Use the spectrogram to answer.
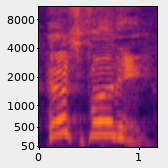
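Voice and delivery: mocking biker. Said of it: "And that guy goes".

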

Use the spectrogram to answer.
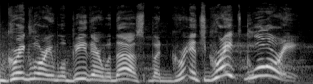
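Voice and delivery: ordinary delivery

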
